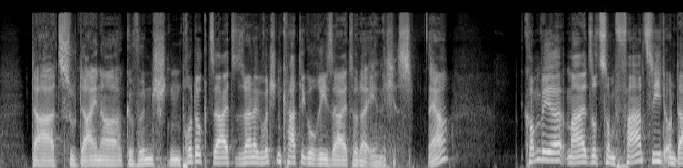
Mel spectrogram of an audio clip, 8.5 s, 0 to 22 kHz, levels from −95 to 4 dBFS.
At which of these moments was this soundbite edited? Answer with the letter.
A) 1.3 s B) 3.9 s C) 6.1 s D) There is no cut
D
